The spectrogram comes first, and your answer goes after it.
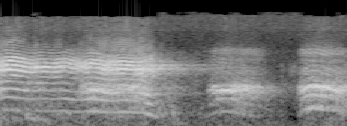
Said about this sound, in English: That's that scarecrow you're sitting on, you stupid crow.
